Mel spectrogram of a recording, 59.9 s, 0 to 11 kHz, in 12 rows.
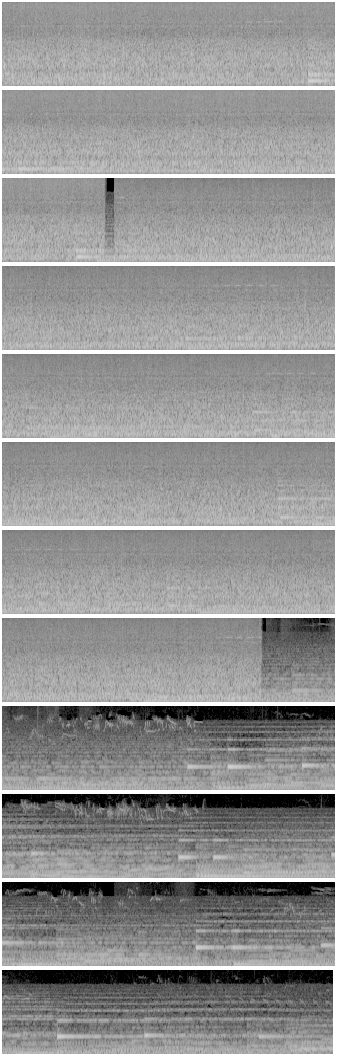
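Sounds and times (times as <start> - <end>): mountain stream rushing: 0.0 - 59.9
slow bass and keyboard music: 0.0 - 59.9.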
